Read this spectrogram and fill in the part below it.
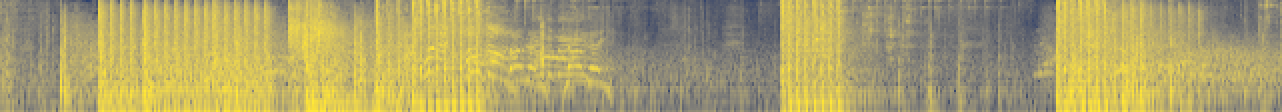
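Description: An automatic rifle fires in rapid bursts indoors.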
